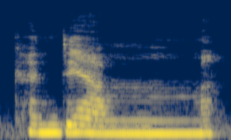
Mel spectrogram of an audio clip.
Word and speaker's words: condemn: Did you hear silent N in autumn, column, condemn? The N is silent.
